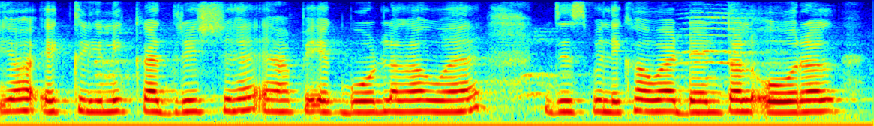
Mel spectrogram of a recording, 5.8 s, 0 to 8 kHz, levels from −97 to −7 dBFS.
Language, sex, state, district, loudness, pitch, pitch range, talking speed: Hindi, female, Jharkhand, Garhwa, -15 LUFS, 240 Hz, 230-245 Hz, 215 wpm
